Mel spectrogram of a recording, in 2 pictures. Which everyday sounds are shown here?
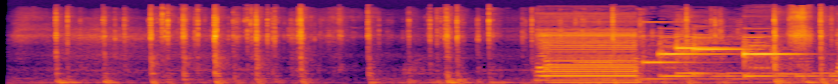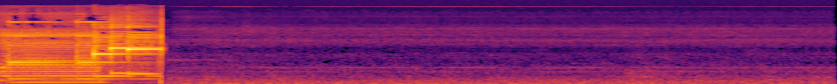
keyboard typing, phone ringing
